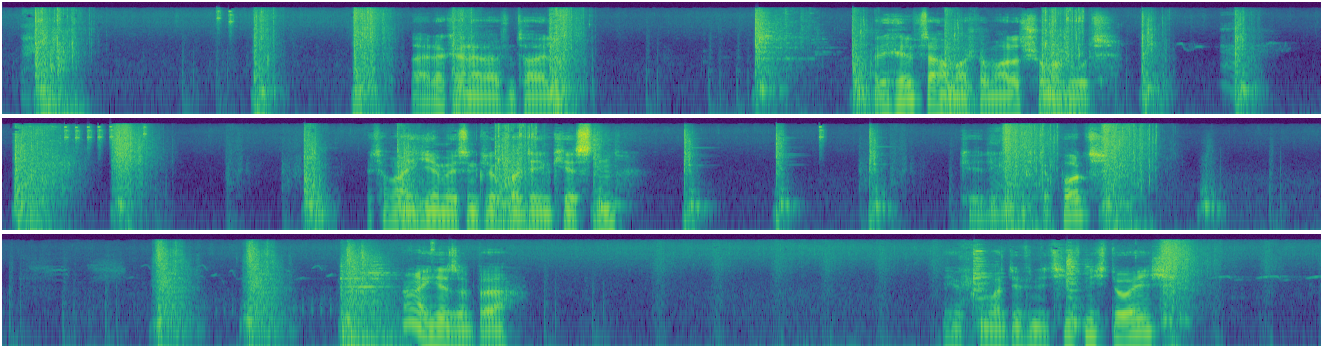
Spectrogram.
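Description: A young man talks with animation into a close microphone, in bursts with pauses.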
